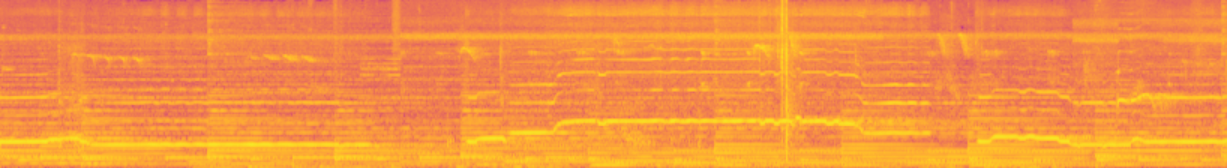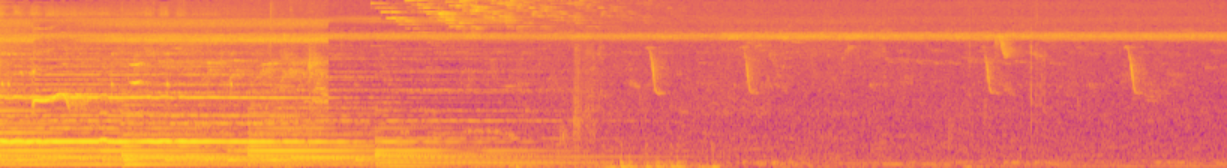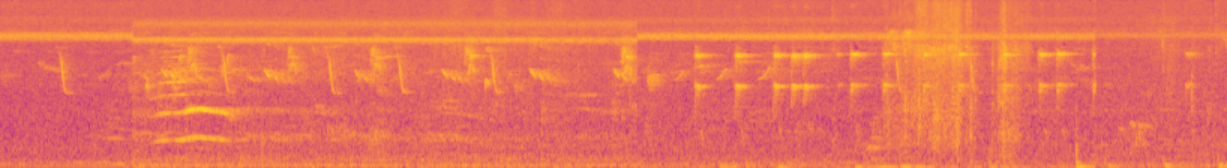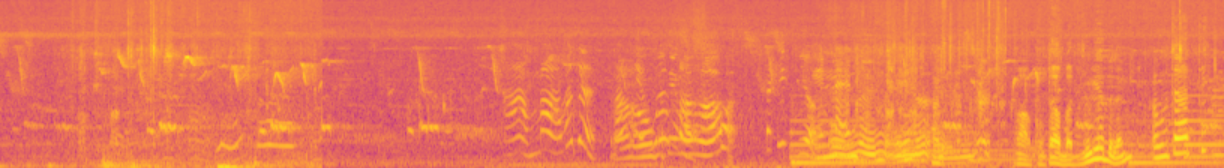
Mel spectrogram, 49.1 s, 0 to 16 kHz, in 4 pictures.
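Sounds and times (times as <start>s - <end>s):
insect drone: 0.0s - 35.3s
birds chirping and warbling: 0.0s - 49.0s
dull low knocks: 0.5s - 12.2s.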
